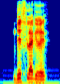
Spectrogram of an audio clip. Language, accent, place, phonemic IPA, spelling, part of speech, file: French, France, Lyon, /de.fla.ɡʁe/, déflagrer, verb, LL-Q150 (fra)-déflagrer.wav
- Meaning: to deflagrate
